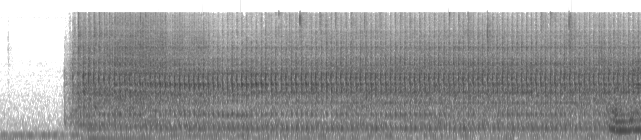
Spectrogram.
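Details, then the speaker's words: A Webetop dental water flosser runs with a steady, loud, buzzing, pulsing hiss during an unboxing demo of its pressure control, which has a low and a high point. "I think bubbling your knees makes it stronger when you push it up so they're still a on/off and kind of like a low and then a high point"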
